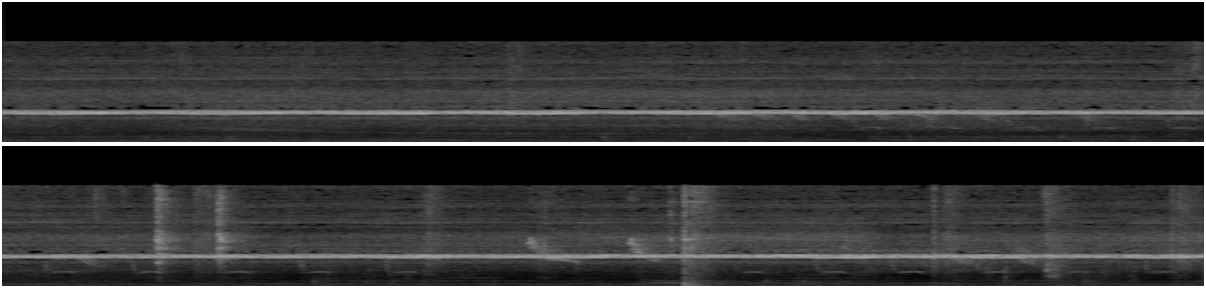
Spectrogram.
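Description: An insect trilling steadily on one high-pitched tone, with a single knock about nine and a half seconds in.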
